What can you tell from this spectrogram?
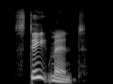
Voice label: "STATEMENT", english; 3000 words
